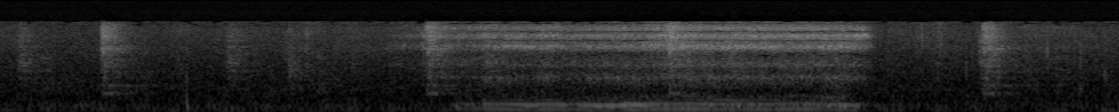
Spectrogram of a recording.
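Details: German Shepherd asleep, snoring and whimpering: a single sustained snore lasting about a second and a half, a steady low hum with a thin whiny overtone and breathy hiss, framed by soft clicks.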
